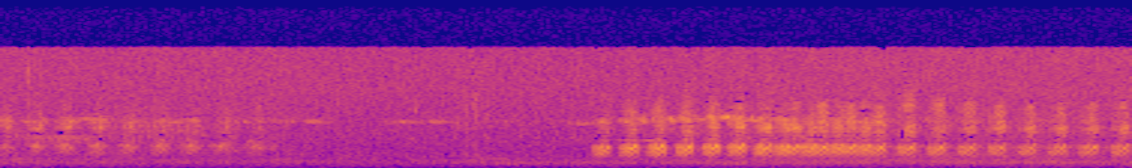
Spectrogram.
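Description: An eagle calls nearby with rapid, high chittering chirps.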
